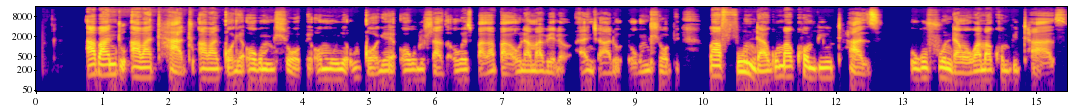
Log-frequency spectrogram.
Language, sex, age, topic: North Ndebele, male, 18-24, education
